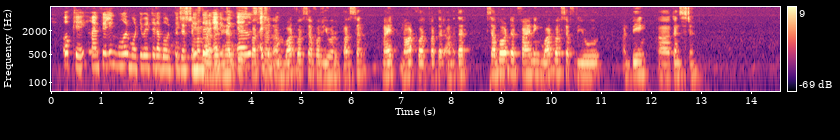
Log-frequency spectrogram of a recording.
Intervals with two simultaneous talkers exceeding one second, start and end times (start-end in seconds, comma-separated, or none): 2.5-4.6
